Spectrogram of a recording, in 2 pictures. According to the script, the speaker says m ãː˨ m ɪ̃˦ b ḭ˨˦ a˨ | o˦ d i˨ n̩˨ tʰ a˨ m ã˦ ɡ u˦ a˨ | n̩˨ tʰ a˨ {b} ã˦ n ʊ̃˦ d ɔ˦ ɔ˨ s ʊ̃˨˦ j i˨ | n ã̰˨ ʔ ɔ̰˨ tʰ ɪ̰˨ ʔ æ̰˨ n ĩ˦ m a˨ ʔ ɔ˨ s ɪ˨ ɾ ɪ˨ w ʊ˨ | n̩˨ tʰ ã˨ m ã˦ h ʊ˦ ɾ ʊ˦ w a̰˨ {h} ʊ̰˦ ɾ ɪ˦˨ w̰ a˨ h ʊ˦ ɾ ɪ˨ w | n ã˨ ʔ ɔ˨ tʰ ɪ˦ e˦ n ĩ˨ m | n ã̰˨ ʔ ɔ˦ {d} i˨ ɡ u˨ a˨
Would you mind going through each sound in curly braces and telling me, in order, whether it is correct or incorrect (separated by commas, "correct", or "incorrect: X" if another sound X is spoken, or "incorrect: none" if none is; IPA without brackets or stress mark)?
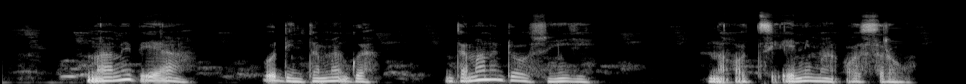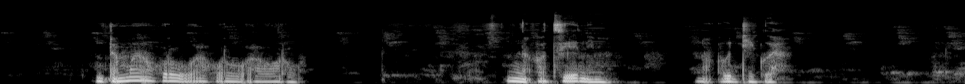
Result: incorrect: m, correct, correct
